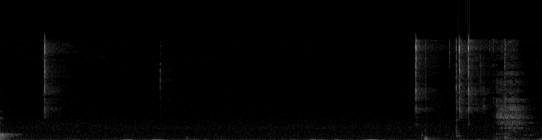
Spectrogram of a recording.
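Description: Sparse computer mouse clicks. There is one about a third of a second in and a faint one about a second in, then a quick run of several clicks a little after three seconds.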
